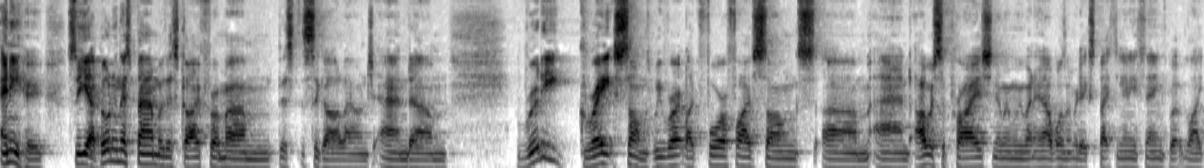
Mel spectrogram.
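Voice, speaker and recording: This man speaks with a British accent. His voice is medium in pitch with ordinary pitch variation. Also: moderate pace. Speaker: comedian and drummer. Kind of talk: casual chat.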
